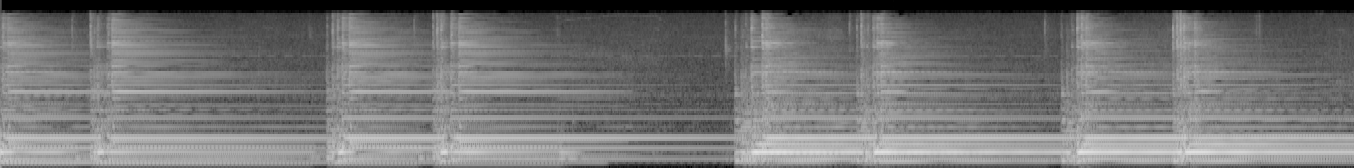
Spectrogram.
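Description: Electric guitar strummed with a pick: one chord struck about four times and left ringing, then a different chord about halfway through, struck about five times and left to ring out.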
